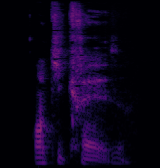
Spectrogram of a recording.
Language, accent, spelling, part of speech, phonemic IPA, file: French, France, antichrèse, noun, /ɑ̃.ti.kʁɛz/, LL-Q150 (fra)-antichrèse.wav
- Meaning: antichresis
